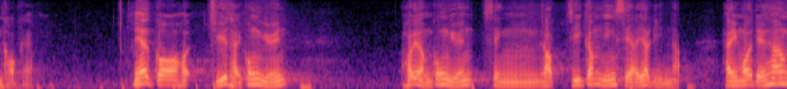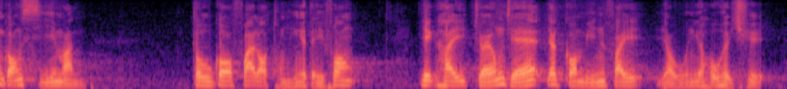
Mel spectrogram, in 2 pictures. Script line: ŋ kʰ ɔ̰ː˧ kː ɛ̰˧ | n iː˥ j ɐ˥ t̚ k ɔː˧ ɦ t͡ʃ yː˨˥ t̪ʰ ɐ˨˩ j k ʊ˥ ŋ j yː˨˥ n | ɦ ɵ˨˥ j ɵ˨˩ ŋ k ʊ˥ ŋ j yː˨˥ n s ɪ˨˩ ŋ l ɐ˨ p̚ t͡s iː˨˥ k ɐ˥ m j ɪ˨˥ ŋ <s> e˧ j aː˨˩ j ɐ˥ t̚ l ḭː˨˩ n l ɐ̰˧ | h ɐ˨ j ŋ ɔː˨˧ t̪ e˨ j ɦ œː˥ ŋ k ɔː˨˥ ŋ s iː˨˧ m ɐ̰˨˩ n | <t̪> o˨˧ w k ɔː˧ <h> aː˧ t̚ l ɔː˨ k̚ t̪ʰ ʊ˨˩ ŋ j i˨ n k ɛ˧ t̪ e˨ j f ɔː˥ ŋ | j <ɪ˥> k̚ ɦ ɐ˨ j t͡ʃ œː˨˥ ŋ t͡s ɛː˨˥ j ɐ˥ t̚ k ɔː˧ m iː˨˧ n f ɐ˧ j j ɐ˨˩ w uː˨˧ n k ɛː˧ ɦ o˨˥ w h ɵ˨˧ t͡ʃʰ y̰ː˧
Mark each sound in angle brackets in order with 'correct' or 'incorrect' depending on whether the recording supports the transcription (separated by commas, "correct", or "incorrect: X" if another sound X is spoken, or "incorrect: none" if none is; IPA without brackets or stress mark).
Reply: correct, correct, incorrect: f, incorrect: ɪ˨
